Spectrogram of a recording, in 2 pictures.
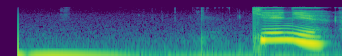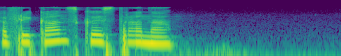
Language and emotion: Russian, neutral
